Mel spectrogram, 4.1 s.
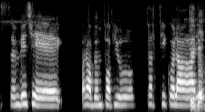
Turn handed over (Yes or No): No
